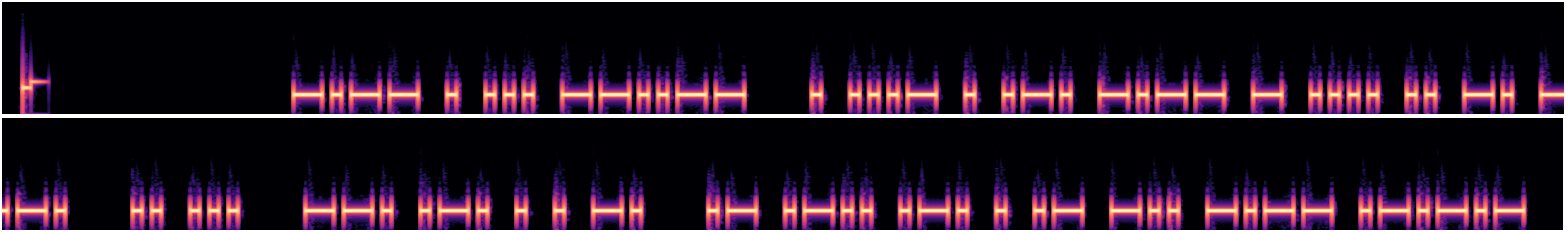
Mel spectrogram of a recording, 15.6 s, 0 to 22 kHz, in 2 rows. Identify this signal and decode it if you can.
Morse code, heard as a keyed tone, about 25 wpm, 700 Hz. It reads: YES, EVERYTHING IS GREEN ALREADY.
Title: Sentences from Top 1000 Words - Review Part 2 - 25wpm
